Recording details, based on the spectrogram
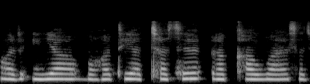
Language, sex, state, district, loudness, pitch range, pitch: Hindi, female, Bihar, Gopalganj, -22 LUFS, 235-250 Hz, 240 Hz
